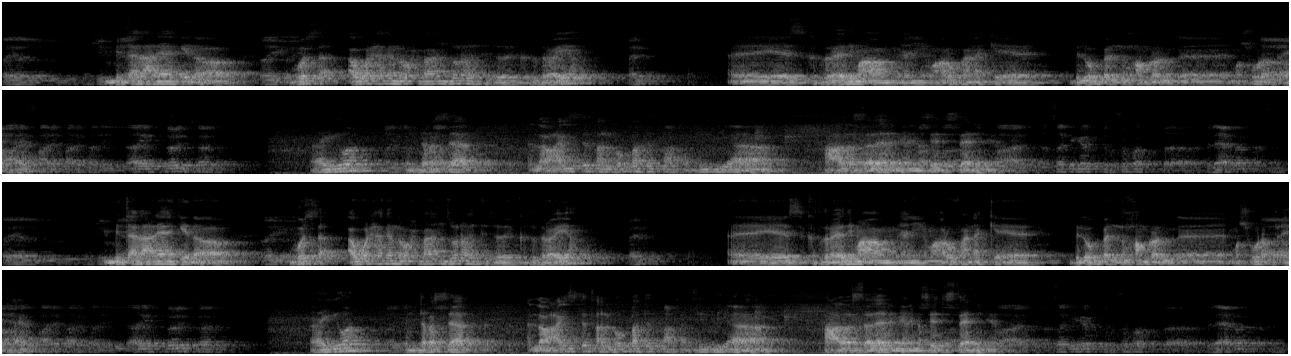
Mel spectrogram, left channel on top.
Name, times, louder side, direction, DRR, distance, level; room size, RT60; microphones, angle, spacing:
voice 1, 0.0-1.4 2.6-3.0 6.3-6.5 12.6-15.1 16.7-17.3 22.0-25.7, left 1 dB, 35° left, -5 dB, 0.4 m, -43 dB
voice 2, 1.0-2.3 2.9-5.8 7.2-10.3 10.7-13.1 16.0-16.4 16.9-17.5 18.1-20.6 21.1-22.8, right 1 dB, 90° right, 3 dB, 0.5 m, -29 dB
sound 1, 15.5-21.8, right 1 dB, 60° right, 1.1 m, -49 dB
2.9 x 2.4 x 3.1 m, 1.1 s
head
